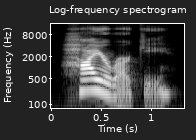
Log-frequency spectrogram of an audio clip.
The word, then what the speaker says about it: hierarchy: Correct pronunciation. Hierarchy. Four syllables with the stress on the first. The c h makes a k sound.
